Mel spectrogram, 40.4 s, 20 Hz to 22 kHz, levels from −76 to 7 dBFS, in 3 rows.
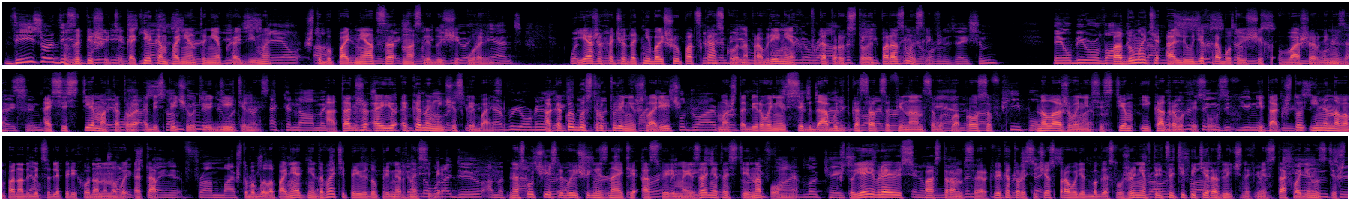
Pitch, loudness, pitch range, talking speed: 125 Hz, -23 LUFS, 110-145 Hz, 155 wpm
